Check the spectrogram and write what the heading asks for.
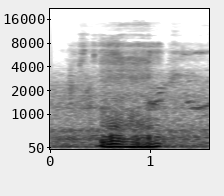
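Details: A single deep, rumbling snore of about half a second in a quiet room; a loud dog snoring.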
